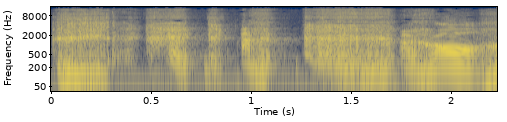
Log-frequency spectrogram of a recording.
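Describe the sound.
A voice imitates loud, irregular, ugly snoring that is not even or consistent: a few ragged, rasping bursts of uneven length, fairly loud, with rough breathy noise and a strained throaty tone.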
